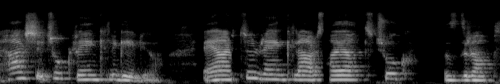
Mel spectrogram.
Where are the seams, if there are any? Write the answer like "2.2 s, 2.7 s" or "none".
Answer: 2.3 s, 3.2 s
